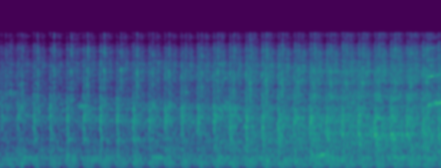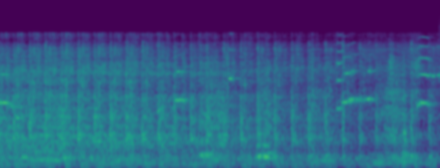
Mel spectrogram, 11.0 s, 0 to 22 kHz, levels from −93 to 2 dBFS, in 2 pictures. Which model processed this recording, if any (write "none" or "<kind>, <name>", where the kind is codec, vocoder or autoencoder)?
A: none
